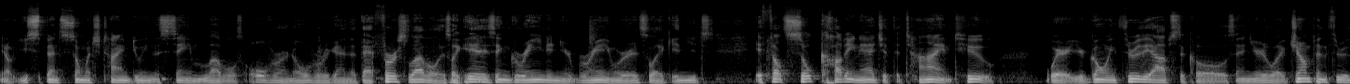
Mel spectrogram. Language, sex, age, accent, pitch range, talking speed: English, male, 30-49, American, 85-115 Hz, 230 wpm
